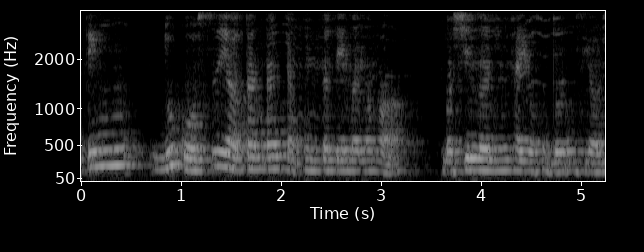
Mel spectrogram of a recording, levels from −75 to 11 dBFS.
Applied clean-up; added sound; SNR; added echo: neural separator model SepFormer DNS4.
